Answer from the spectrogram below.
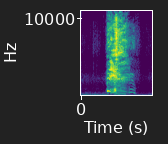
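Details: A single loud, sharp sneeze with a quick intake and forceful burst of air, from a woman in a repeated sneezing fit, from her dust allergy with a tickling nose.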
